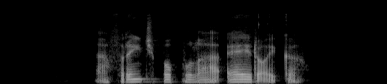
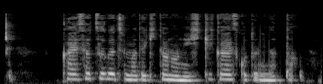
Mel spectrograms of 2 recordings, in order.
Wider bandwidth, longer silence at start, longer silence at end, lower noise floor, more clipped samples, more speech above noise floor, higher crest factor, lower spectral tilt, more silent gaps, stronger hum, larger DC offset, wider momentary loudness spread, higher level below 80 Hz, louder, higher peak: about the same, 11.5 kHz vs 11.5 kHz; first, 0.95 s vs 0.05 s; first, 0.85 s vs 0.2 s; first, -79 dBFS vs -56 dBFS; neither; first, 49 dB vs 35 dB; about the same, 22 dB vs 22 dB; first, -7 dB/octave vs -5 dB/octave; neither; neither; neither; first, 13 LU vs 9 LU; about the same, -62 dBFS vs -58 dBFS; second, -31 LUFS vs -21 LUFS; second, -10 dBFS vs 0 dBFS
